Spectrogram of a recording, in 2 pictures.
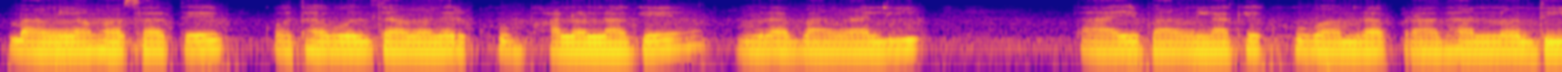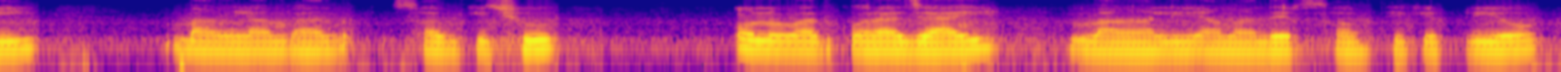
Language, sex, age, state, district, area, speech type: Bengali, female, 45-60, West Bengal, Bankura, rural, spontaneous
